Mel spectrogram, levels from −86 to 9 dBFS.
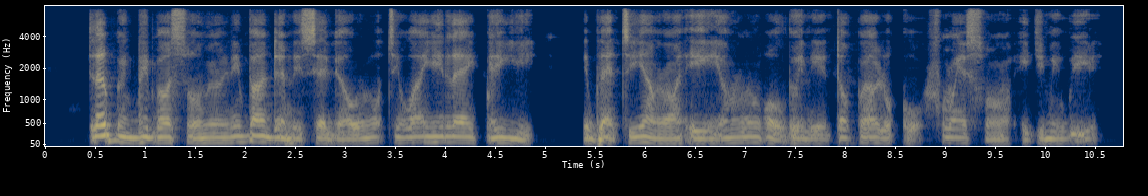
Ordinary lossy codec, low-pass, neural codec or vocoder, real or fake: none; 7.2 kHz; codec, 16 kHz, 1 kbps, FunCodec, trained on LibriTTS, 50 frames a second; fake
